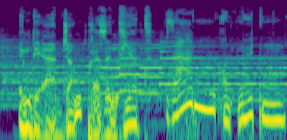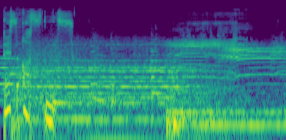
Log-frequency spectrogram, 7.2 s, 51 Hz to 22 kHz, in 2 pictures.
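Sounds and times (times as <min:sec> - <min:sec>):
speech: 0:00.2 - 0:04.7
sheep bleating in a pasture: 0:05.7 - 0:07.1.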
